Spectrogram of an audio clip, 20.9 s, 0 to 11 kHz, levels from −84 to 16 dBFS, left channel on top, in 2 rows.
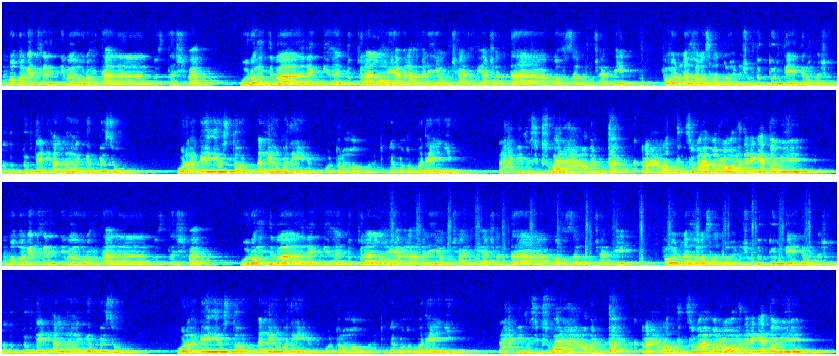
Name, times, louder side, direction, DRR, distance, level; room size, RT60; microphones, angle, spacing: voice 1, 0.0-2.5 3.0-7.8 8.3-12.0 12.6-16.1 16.6-20.6, equal, 70° left, 2 dB, 1.3 m, -18 dB
sound 1, 4.8-10.1, right 4 dB, 85° right, 0.4 m, -21 dB
9.5 x 8.9 x 2.6 m, 1.3 s
head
